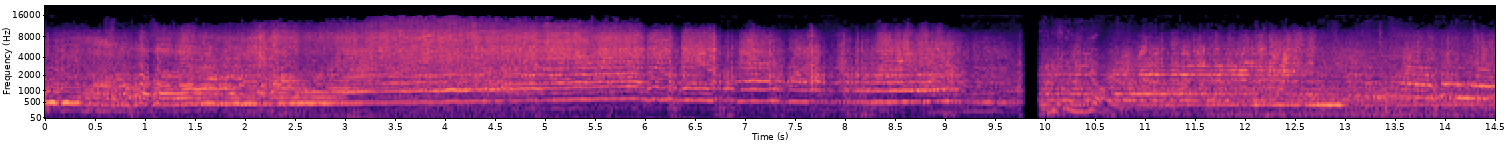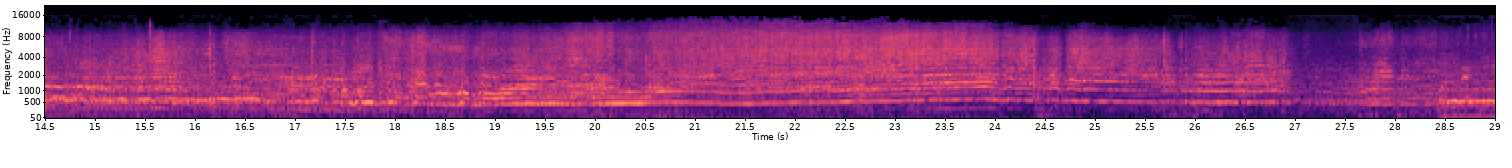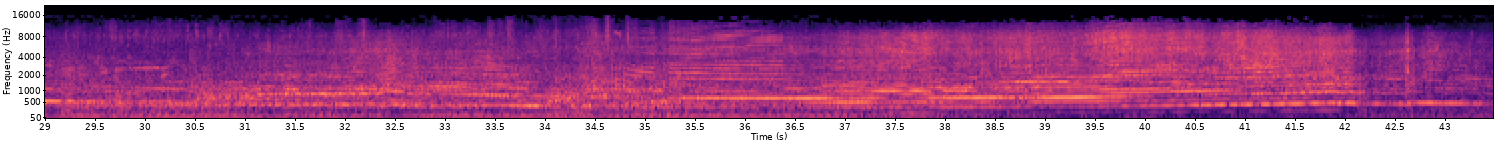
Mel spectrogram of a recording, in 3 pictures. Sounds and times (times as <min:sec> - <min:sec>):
Speech: 0:10.0 - 0:10.8, 0:28.4 - 0:30.5.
